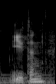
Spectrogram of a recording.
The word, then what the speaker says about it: Ethan: little hard to say because my real name is Ethan, not Roger. So, you know, it's kind of hard for like little kids to say because pronouncing a TH is not the easiest thing.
